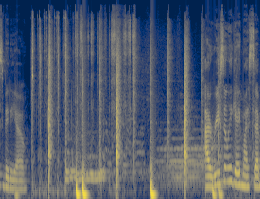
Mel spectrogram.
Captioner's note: typewriter clacking; upbeat music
